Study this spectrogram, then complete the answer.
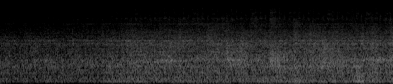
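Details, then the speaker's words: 2010 Kia Forte after fix for P0106 and codes cleared: quiet, even idle around 625 rpm, slightly low, with soft steady hum and no misses or knocks; check engine light off, repair appears successful. "now the check engine light is off now excuse me it's idling a little low it seems 625"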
